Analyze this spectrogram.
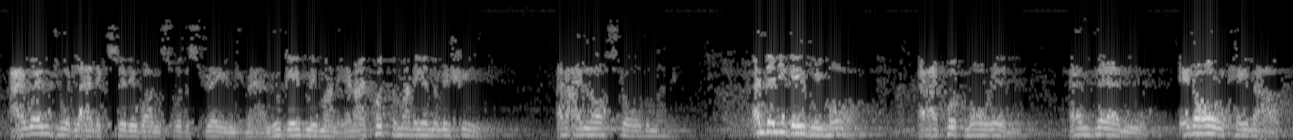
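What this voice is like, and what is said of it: Impression of Mr. Crisp. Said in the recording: “Pardon me if I'm not doing a good impression.”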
